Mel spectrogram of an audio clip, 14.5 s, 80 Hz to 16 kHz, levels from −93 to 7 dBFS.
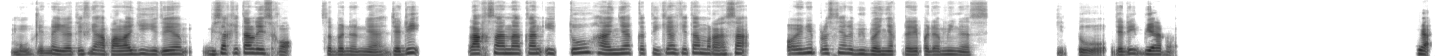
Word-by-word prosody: mungkin 90 Hz, +7 st, -5 dB
negatifnya 185 Hz, +2 st, 0 dB
apalagi 180 Hz, +4 st, +3 dB
gitu 175 Hz, -, -2 dB
ya, 200 Hz, +1 st, +3 dB, 0.2 s
bisa 180 Hz, +6 st, 0 dB
kita 240 Hz, 0 st, +3 dB
list 225 Hz, -2 st, +2 dB
kok 160 Hz, -, -1 dB, 0.3 s
sebenarnya. 160 Hz, -3 st, -2 dB
Jadi, 175 Hz, +10 st, +2 dB, 0.6 s
laksanakan 225 Hz, +1 st, +5 dB
itu 240 Hz, +5 st, -2 dB
hanya 215 Hz, +2 st, +3 dB
ketika 225 Hz, +1 st, -4 dB
kita 230 Hz, +2 st, -1 dB
merasa, 215 Hz, +1 st, +1 dB, 0.4 s
"Oh 215 Hz, -, -1 dB
ini 245 Hz, +3 st, +1 dB
plusnya 225 Hz, +2 st, -4 dB
lebih 200 Hz, -2 st, -2 dB
banyak 170 Hz, -1 st, +1 dB
daripada 165 Hz, 0 st, -1 dB
minus." 165 Hz, -5 st, -5 dB, 0.7 s
gitu. -, -, -4 dB
Jadi 210 Hz, +7 st, -1 dB
biar 180 Hz, -2 st, +4 dB, 2.5 s
Nggak. -, -, +5 dB
195 Hz, 115 wpm, -24 LUFS, 170-225 Hz, 2.5 s, laksanakan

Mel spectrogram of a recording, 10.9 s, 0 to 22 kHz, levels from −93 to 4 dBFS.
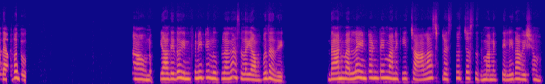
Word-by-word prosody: అదవ్వదు. 240 Hz, 0 st, 0 dB, 2.3 s
అవును. 220 Hz, -4 st, -1 dB, 0.2 s
యదేదో 260 Hz, +3 st, +3 dB
infinity 290 Hz, +4 st, +2 dB
loop 270 Hz, -3 st, +1 dB
లాగా 270 Hz, +4 st, +1 dB
అసలయ్యి 245 Hz, -5 st, -1 dB
అవ్వదది. 210 Hz, -3 st, -1 dB, 1.0 s
దానివల్ల 265 Hz, +1 st, +3 dB
ఏంటంటే 295 Hz, +1 st, +2 dB, 0.2 s
మనకి 265 Hz, 0 st, -1 dB, 0.2 s
చాలా 225 Hz, +4 st, 0 dB
స్ట్రెస్ 245 Hz, -3 st, -7 dB
ఓచ్చేస్తది 275 Hz, -5 st, -5 dB
మనకి 220 Hz, -1 st, -4 dB
తెలియదు 230 Hz, +4 st, -2 dB
ఆ -, -, -4 dB
విషయం. 225 Hz, -1 st, -5 dB
255 Hz, 100 wpm, -27 LUFS, 230-280 Hz, 2.3 s, యదేదో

